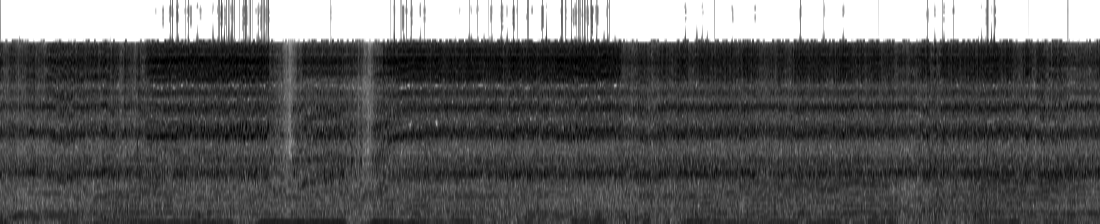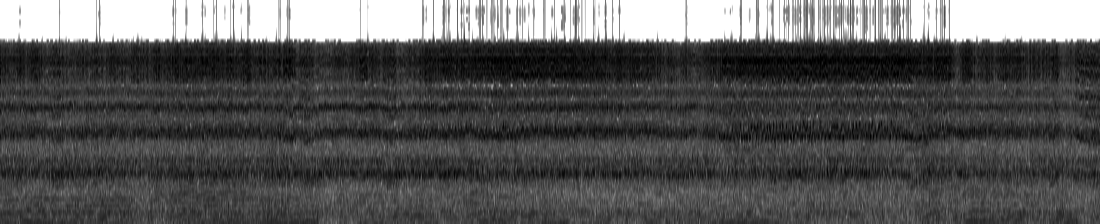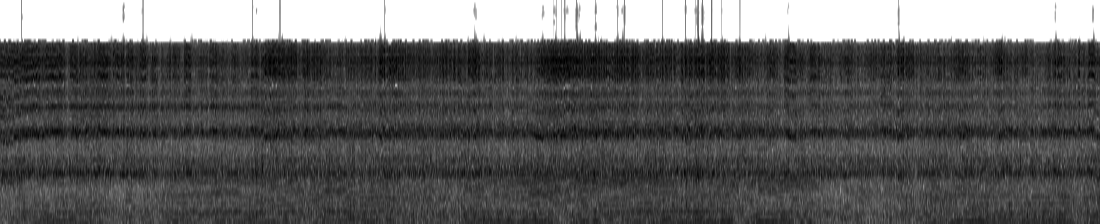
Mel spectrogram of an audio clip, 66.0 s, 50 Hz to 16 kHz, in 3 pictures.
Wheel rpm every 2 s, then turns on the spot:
230, 220, 170, 110, 210, 230, 230, 230, 230, 230, 230, 230, 230, 230, 220, 230, 230, 230, 210, 190, 210, 230, 220, 230, 230, 230, 230, 230, 230, 230, 230, 240, 230.
none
